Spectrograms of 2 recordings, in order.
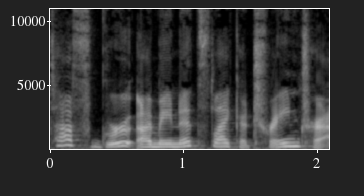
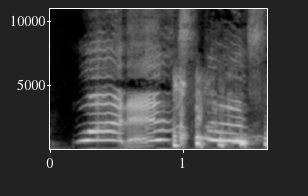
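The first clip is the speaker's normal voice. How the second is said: very high, very loud sobbing cry; 10 dB louder than usual. Retelling how a child tasted wine and started crying: imitating Alice crying. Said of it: "she just started crying".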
